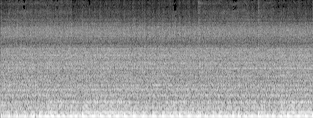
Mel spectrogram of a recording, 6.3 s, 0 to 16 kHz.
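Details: Ferrari Mondial V8 at idle, hard to start, timing out; deep, lumpy, uneven thrum like an old marine engine, misfiring; unplugging one sensor changes the idle, another stops it; owner suspects a sensor, unconfirmed.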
